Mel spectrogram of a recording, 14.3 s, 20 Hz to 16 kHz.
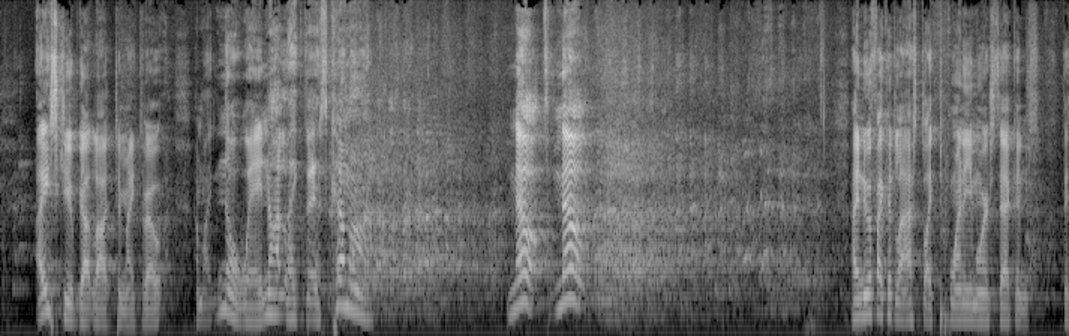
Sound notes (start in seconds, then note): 4.4 audience laughs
